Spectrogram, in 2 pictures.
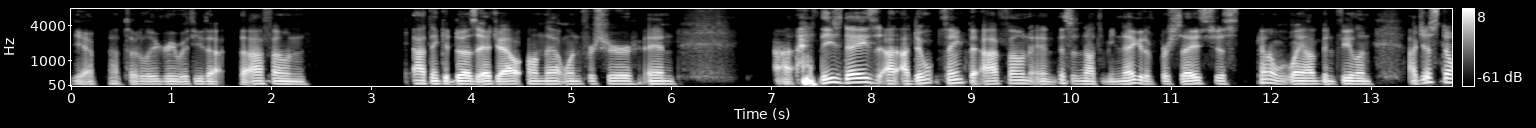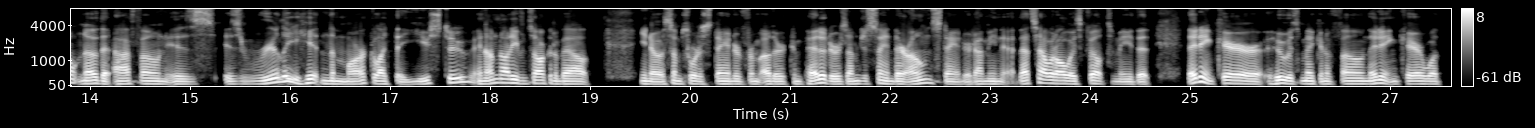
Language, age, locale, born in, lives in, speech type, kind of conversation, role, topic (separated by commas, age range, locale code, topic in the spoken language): English, 30-34, en-US, United States, United States, conversation, unstructured, none, What surprised you most when you switched from iOS to Android, and how did it change your everyday life?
